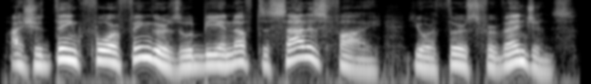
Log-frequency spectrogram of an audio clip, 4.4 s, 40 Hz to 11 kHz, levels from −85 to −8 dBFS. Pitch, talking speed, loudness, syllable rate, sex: 150 Hz, 190 wpm, -18 LUFS, 4.9 syllables/s, male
